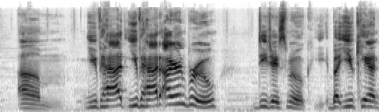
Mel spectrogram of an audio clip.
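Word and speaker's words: Irn-Bru: there I know exactly oh it's pronounced iron Brew okay well that's good to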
